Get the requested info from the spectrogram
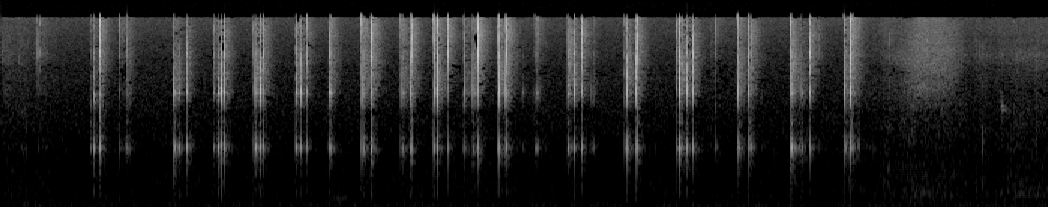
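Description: Long fingernails tapping on the face of a light-up pocket watch: a quick run of sharp, slightly ringing clicks, about three a second. The taps start about a second in and stop a little before the end.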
